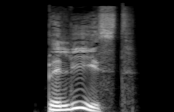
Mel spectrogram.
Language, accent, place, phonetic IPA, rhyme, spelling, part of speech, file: German, Germany, Berlin, [bəˈliːst], -iːst, beließt, verb, De-beließt.ogg
- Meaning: second-person singular/plural preterite of belassen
